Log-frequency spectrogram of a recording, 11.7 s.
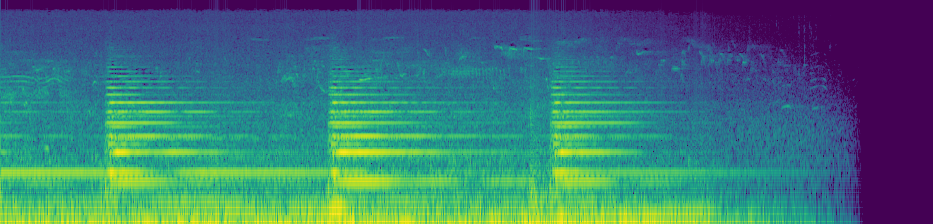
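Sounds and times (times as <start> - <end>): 
church bells: 0.0 - 9.2
birds: 0.0 - 10.7.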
